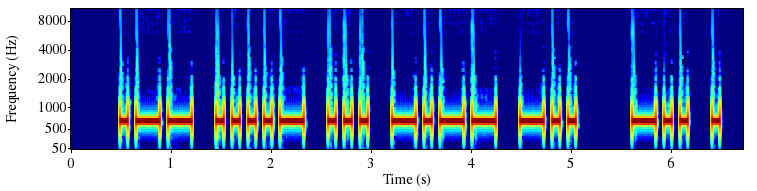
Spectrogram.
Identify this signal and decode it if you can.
Morse code, heard as a keyed tone, about 16 wpm, 700 Hz. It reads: W4SYD DE
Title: USA Callsign DE Callsign - 5 Characters - 15wpm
